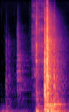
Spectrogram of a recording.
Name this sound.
wooden cupboard closing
